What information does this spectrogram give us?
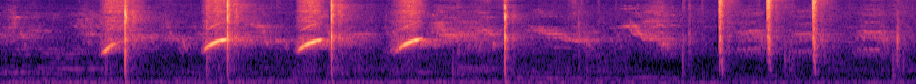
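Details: Playful caged parrot in Pakistan: four bright, upward-sweeping whistles about half a second apart, mixed with sharp clicks or taps, then several isolated clicks in a quiet room.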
